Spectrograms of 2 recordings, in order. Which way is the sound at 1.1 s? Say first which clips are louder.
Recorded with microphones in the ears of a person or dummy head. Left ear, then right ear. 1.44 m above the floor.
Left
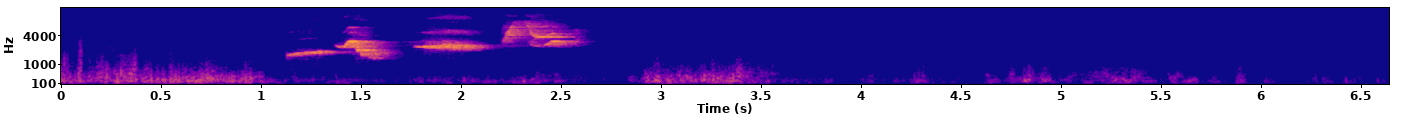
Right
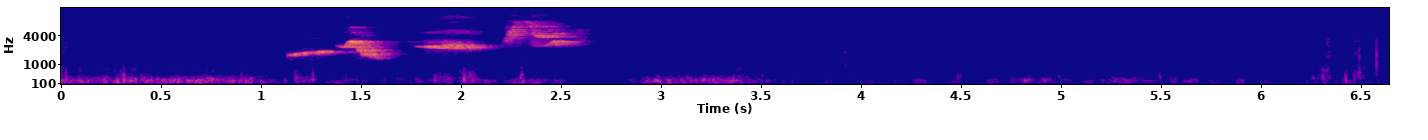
Left 6 dB; 60° left (ahead or behind).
